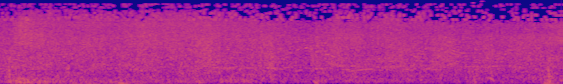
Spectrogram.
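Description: Strong wind blows steadily over open sea.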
